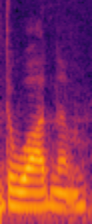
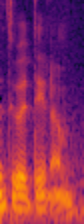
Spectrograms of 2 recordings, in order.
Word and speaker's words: duodenum: Some people like to call it the duodenum, but the real right way to say it is the duodenum.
